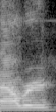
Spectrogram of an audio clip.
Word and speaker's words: hour: is a vowel an hour an honor and hod and mp an honest person an hourglass h is silent here next one a hype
